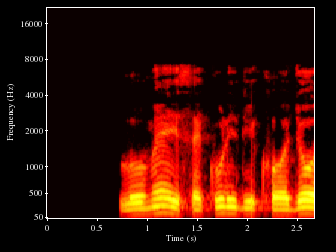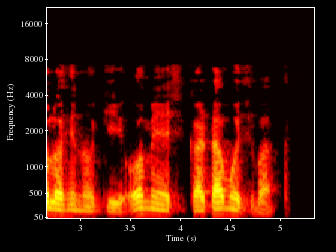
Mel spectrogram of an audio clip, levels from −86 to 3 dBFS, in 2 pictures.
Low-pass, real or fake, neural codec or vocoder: 7.2 kHz; real; none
